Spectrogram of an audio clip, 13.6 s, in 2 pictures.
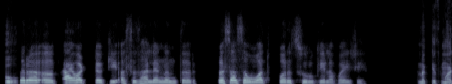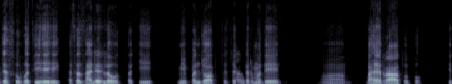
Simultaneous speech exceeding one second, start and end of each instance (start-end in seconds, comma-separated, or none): none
